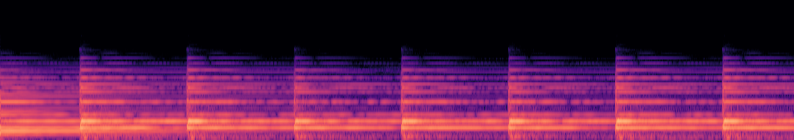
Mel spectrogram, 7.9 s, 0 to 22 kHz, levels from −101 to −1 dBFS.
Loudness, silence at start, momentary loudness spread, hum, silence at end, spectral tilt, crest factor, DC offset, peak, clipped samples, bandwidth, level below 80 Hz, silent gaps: -26 LUFS; 0 s; 8 LU; none; 0 s; -10 dB/octave; 16 dB; under 0.1%; -10 dBFS; under 0.1%; 4.2 kHz; -58 dBFS; none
